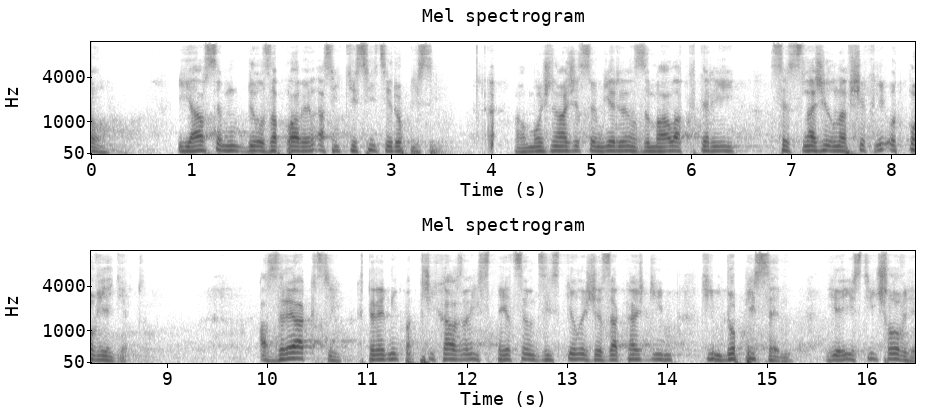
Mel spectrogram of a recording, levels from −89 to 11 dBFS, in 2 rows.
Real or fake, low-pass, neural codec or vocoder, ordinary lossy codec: fake; 10.8 kHz; codec, 24 kHz, 3 kbps, HILCodec; Opus, 24 kbps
